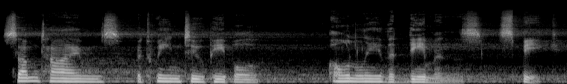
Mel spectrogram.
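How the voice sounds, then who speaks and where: A man playing a sinister, theatrical horror-show host, delivering an ominous, deliberate monologue. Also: mid-range voice, close to an everyday voice. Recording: long reverb over music. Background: music.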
